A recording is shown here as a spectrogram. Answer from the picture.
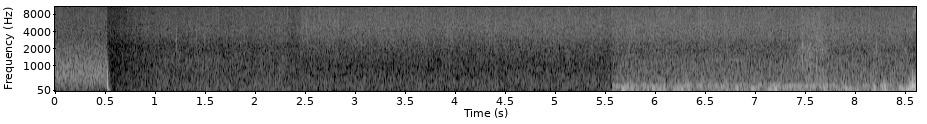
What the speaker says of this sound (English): We're hitting a little bit of snow and sleet right now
